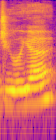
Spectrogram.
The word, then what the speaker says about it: Julia: is Julia I Shh I'm saying Julia instead of probably pronouncing it the correct Spanish way because that's how she wants it pronounced in the book okay that's gonna tell you a little bit about her I'm not a perfect Mexican daughter I don't want my name pronounced the perfect Spanish way that makes sense okay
